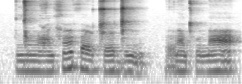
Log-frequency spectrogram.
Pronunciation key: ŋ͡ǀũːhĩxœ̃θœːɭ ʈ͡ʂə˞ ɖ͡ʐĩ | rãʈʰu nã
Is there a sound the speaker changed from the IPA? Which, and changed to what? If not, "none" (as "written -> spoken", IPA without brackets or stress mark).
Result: h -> ʕ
